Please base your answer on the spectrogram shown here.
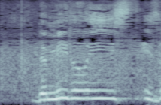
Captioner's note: applause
